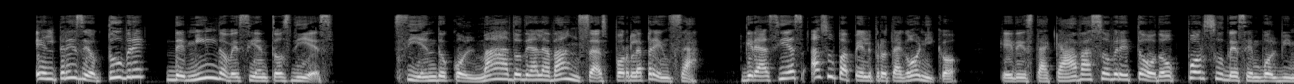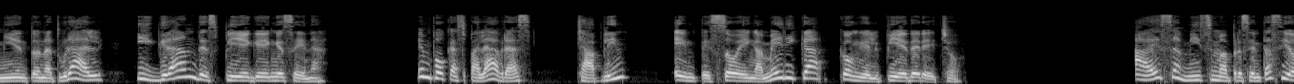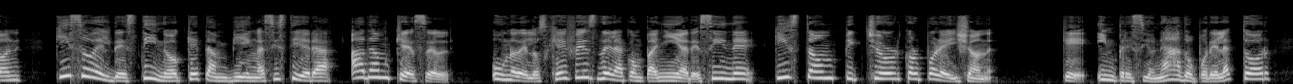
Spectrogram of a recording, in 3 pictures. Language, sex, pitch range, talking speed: Spanish, female, 170-285 Hz, 110 wpm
